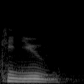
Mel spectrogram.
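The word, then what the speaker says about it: Kinyoun: His name was Dr. Joseph, I think it's pronounced Kinyoon.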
